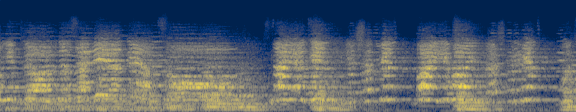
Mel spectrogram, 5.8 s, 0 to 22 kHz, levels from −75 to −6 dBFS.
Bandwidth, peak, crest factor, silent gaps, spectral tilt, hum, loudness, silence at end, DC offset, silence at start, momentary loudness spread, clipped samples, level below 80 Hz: 12.5 kHz; -2 dBFS; 18 dB; none; -4.5 dB/octave; none; -18 LUFS; 0 s; under 0.1%; 0 s; 7 LU; under 0.1%; -46 dBFS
